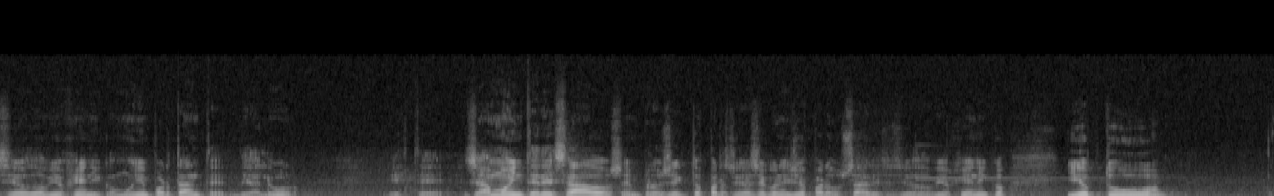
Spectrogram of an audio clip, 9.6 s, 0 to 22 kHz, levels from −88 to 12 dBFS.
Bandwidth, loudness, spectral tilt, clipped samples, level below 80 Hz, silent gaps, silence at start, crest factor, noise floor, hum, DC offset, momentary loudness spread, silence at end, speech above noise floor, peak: 16 kHz; -31 LUFS; -5.5 dB/octave; under 0.1%; -68 dBFS; none; 0 s; 22 dB; -57 dBFS; none; under 0.1%; 15 LU; 0 s; 26 dB; -10 dBFS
